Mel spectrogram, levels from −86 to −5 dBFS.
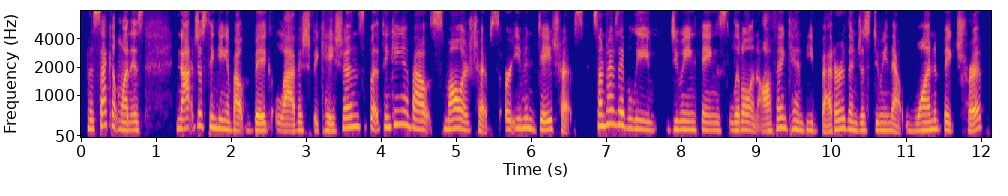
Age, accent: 30-49, American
